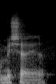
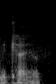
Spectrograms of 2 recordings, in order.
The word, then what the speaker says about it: Mikhail: Actually, from the way it's spelled in katakana here, it's probably more Mishael rather than Mikhail, but whatever.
